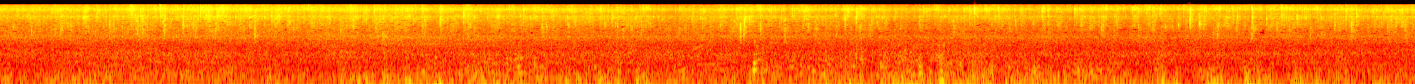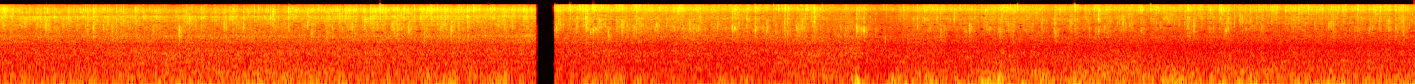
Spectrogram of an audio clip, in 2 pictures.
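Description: Strong wind gusts and rumbles.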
